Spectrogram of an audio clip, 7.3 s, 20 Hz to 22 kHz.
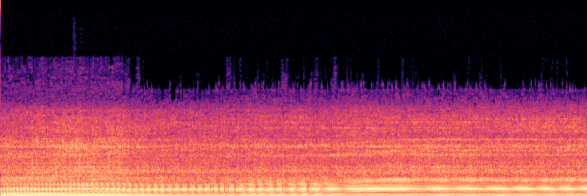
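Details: Warm 70cc Minarelli two-stroke motorized bike with a modified G2 reed valve, clutch fully disengaged: buzzing idle whose pitch wanders up and down. Unstable idle persists; head, squish gap, spark plug and ignition timing still unaddressed.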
